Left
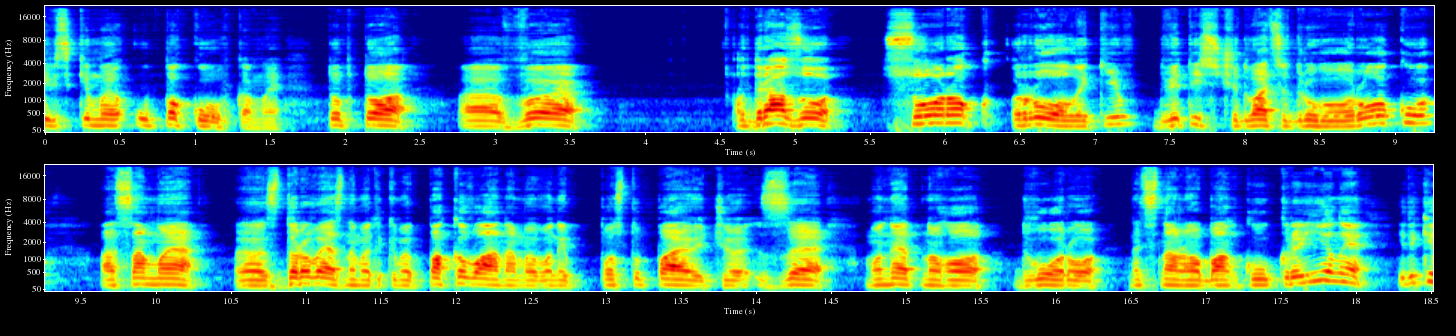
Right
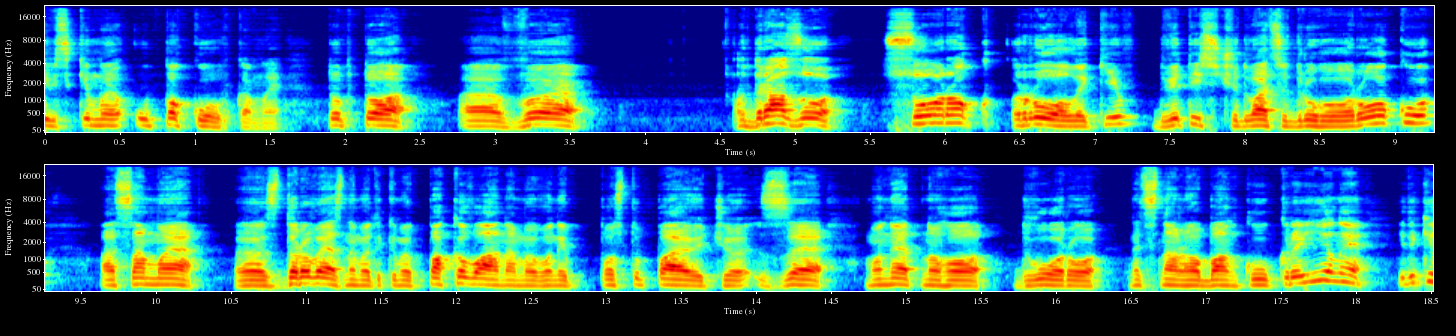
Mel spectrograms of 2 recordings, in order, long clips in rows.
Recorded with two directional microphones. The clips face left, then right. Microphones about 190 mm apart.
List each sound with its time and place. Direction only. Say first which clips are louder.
0.0 s speech: even; 5° right (ahead or behind)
